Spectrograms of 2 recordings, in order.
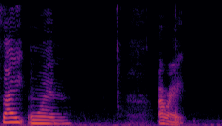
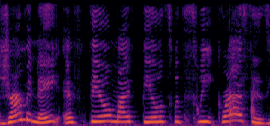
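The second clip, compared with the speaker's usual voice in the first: slow, solemn card reading; warm serene goddess voice; 6 semitones higher, slower than usual. Acted. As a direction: read it like a sacred invocation. Continues reading card text.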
